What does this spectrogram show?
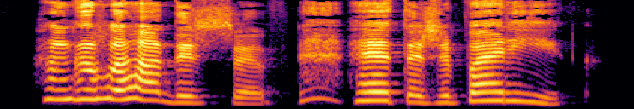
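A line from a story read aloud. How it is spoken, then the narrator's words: Explaining between fits of laughter. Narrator (Russian): Поясняет она между приступами хохота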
